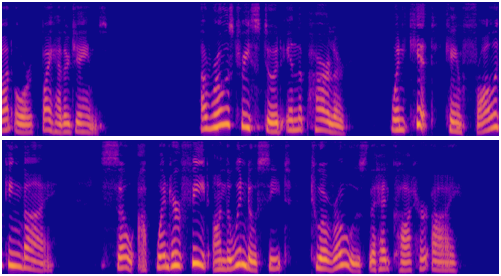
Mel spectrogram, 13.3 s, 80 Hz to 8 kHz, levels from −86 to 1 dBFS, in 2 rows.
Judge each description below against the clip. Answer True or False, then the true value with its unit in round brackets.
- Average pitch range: False (7.0 semitones)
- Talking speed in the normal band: True (150 wpm)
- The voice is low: False (225 Hz)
